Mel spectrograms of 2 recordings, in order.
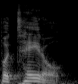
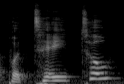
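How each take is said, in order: First: The second T is a quick flap. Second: The second T is a clear T. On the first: "Então a gente pode substituir o T pelo R" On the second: "No inglês britânico"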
